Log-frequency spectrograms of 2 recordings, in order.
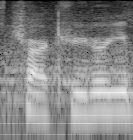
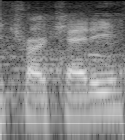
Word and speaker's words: charcuterie: I got this right here, and it comes out in on this huge charcuterie board. Fun fact, I used to pronounce charcuterie charchetti.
